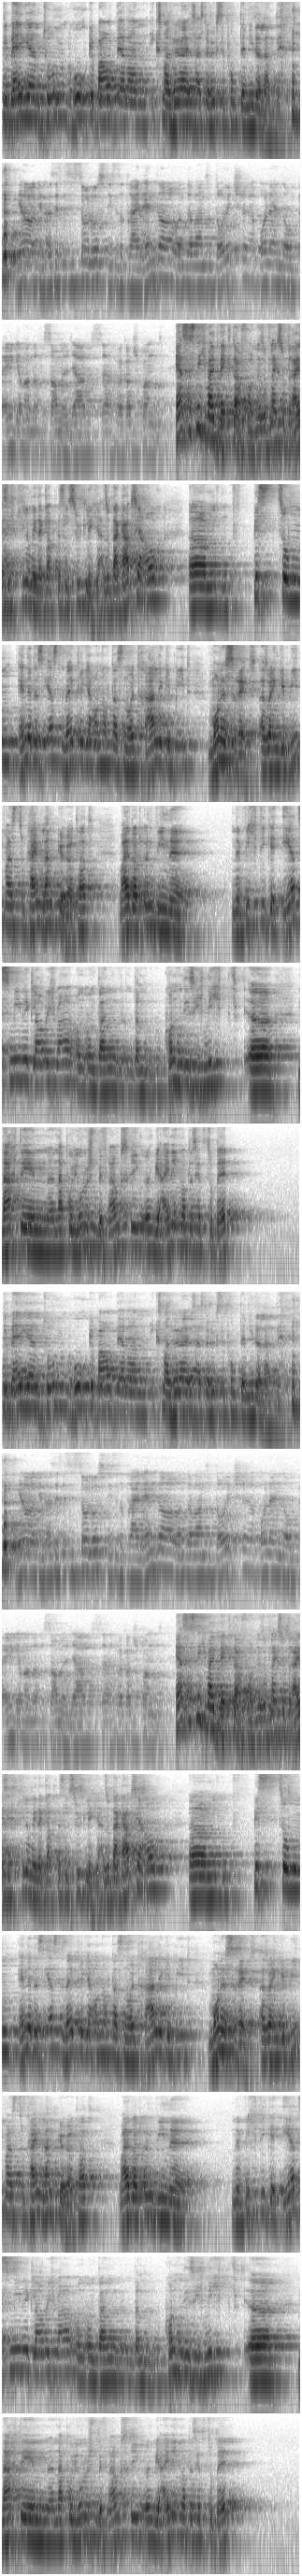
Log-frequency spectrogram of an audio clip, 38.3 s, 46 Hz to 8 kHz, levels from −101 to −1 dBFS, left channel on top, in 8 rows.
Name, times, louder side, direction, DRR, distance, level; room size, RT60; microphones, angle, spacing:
voice 1, 0.0-4.9 12.4-17.0 17.3-18.1 18.4-22.2 22.4-25.4 25.8-26.9 27.6-32.2 32.6-33.2 33.5-37.1, left 1 dB, 60° left, 3.0 m, -26 dB
voice 2, 5.0-12.1, left 2 dB, 30° left, 4.8 m, -43 dB
24.5 x 17.5 x 8.6 m
head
